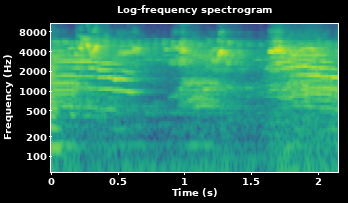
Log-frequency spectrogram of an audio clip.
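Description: A caged bird calling twice: two calls that slide down in pitch, one at the start and another about one and a half seconds in.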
